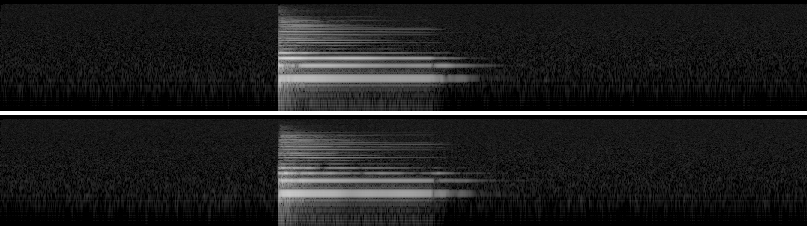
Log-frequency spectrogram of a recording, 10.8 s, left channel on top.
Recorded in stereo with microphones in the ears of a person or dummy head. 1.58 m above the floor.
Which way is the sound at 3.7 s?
40° left (ahead or behind).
